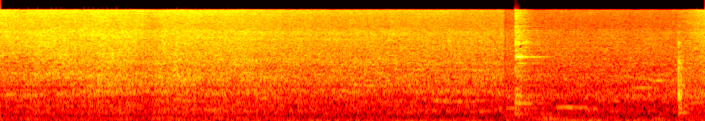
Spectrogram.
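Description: Broccoli paste hitting sautéed chopped onion in a hot pan gives a steady close sizzle and hiss, with a couple of brief scraping stir clicks near the end.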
